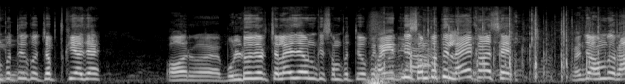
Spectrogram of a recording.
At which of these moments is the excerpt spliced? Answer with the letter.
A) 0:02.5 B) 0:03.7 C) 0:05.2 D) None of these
B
